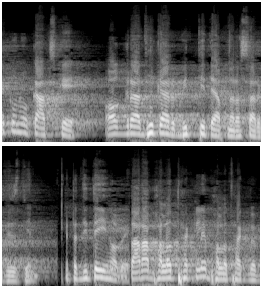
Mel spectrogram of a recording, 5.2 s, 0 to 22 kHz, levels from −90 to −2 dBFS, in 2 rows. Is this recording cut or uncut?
cut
